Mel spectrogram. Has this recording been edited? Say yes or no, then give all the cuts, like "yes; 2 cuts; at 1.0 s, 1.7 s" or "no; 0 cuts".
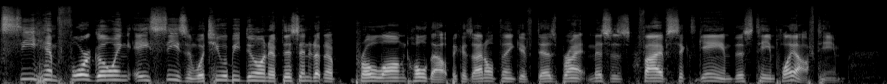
yes; 4 cuts; at 3.2 s, 6.4 s, 7.3 s, 7.7 s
